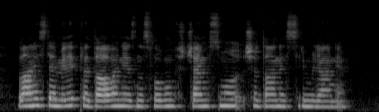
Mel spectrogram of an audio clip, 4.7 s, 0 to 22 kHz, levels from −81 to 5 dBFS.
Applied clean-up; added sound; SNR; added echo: none; none; none; none.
